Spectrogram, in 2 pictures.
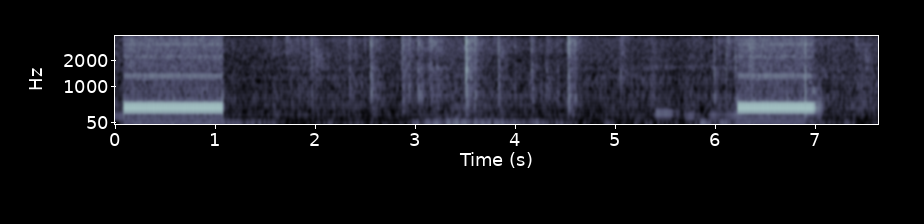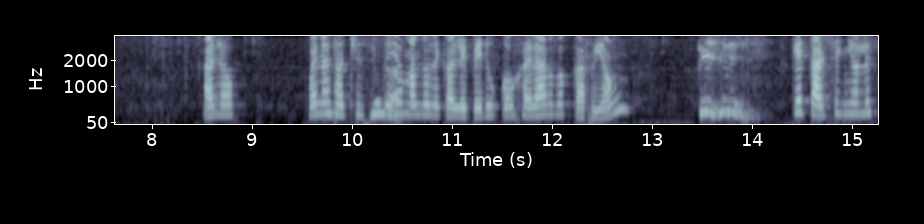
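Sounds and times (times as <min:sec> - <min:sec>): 
telephone dial tone: 0:00.0 - 0:01.1, 0:06.2 - 0:07.1
speech: 0:08.6 - 0:09.0, 0:09.6 - 0:15.2.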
